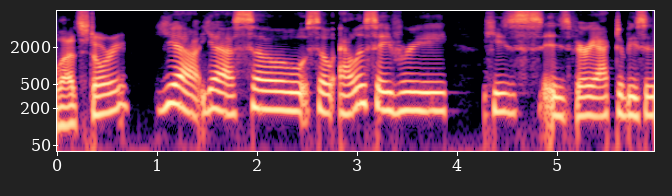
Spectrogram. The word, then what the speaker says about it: Savory: Is his name, do you pronounce it Savory? S-A-V-O-R-Y. Oh, Alan Savory.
